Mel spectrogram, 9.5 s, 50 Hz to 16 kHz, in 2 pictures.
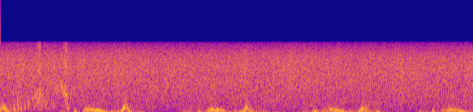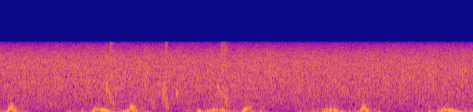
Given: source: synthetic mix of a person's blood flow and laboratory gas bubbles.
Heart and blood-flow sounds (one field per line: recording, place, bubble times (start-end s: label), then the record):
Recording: Doppler ultrasound of blood flow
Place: precordium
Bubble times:
0.07-0.75 s: bubbles
5.77-5.93 s: bubbles
6.21-6.54 s: bubbles
6.88-7.06 s: bubbles
From the record:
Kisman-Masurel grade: 222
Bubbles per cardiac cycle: several, 3 to 8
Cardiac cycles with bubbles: 10 to 50%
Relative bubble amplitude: moderate (0.250 to 0.450)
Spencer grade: 2 (many but less than half of the cardiac periods contain bubble signals, singularly or in groups)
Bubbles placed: anywhere in the cardiac cycle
